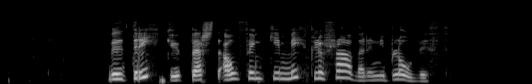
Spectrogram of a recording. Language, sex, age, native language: Icelandic, female, 30-39, Icelandic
